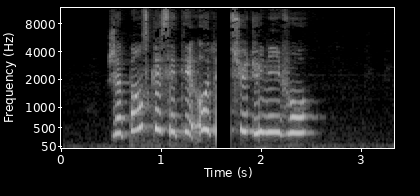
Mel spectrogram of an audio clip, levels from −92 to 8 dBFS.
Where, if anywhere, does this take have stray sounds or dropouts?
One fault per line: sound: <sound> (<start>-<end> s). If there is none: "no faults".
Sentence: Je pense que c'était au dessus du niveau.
sound: dropout (1.5-1.7 s)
